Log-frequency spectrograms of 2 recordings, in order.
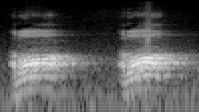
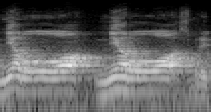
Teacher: Huruf ra ini salah satu sifatnya itu ada yang namanya takrir, yakni bergetar. Jadi ketika kita mengucapkan huruf ra harus ada takrirnya.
